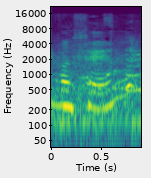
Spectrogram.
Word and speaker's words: Van Gent: My name is Van Hen.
